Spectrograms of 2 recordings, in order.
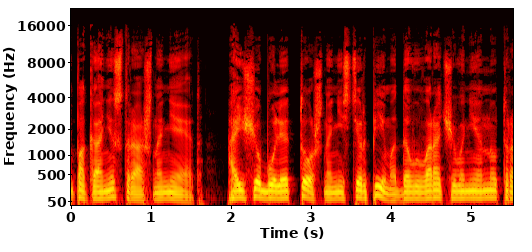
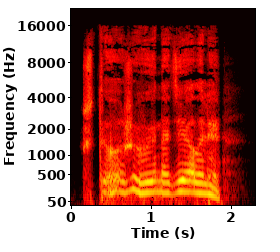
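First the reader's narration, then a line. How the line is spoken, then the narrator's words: Breathless exhale. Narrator (Russian): выдохнул рядом Жеребьев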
